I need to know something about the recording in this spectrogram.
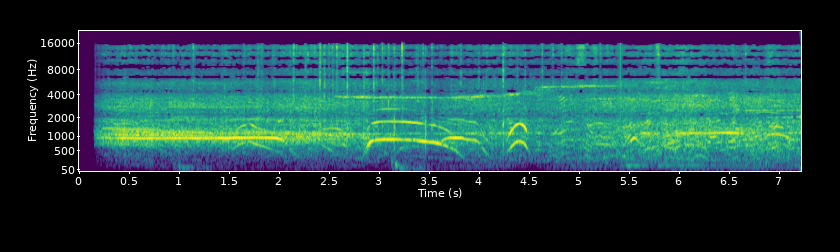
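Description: A crowd cheers and screams close by.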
